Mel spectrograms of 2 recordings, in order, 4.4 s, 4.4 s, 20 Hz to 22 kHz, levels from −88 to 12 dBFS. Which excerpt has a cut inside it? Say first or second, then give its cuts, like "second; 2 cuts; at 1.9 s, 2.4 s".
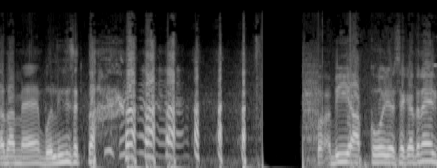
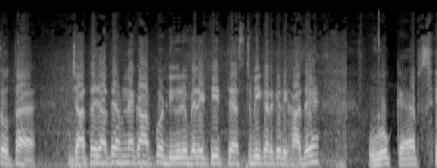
second; 1 cut; at 3.5 s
